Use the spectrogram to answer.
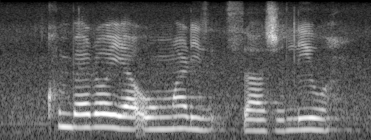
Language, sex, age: Venda, female, 18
